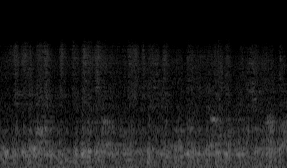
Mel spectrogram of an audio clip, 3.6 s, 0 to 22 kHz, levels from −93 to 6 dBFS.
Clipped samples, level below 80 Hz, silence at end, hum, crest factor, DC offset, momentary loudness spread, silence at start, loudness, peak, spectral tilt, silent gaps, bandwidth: under 0.1%; -70 dBFS; 0 s; none; 14 dB; under 0.1%; 3 LU; 0 s; -56 LUFS; -40 dBFS; -4.5 dB/octave; none; 13 kHz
